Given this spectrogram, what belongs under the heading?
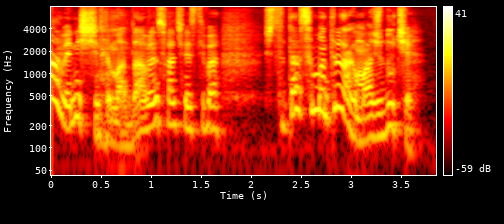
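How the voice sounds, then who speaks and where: A man's voice with very wide swings in pitch. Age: 30s. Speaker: actor and cultural manager. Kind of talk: interview. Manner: hesitant.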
